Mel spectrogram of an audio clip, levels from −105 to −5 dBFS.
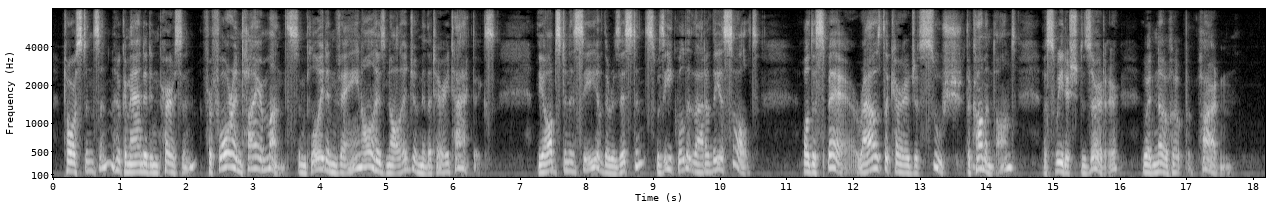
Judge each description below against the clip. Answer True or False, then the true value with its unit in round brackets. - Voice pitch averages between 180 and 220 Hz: False (150 Hz)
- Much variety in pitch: True (7.2 semitones)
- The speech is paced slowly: False (160 wpm)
